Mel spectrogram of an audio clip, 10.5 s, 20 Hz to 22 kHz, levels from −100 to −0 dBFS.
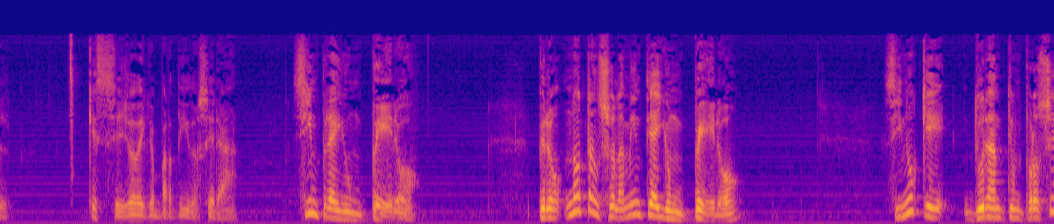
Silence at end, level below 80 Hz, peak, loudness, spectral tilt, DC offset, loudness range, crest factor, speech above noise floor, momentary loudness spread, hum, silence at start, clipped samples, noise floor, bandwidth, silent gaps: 0 s; -68 dBFS; -8 dBFS; -29 LUFS; -4.5 dB/octave; under 0.1%; 5 LU; 22 dB; 36 dB; 14 LU; 50 Hz at -60 dBFS; 0 s; under 0.1%; -64 dBFS; 11.5 kHz; none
